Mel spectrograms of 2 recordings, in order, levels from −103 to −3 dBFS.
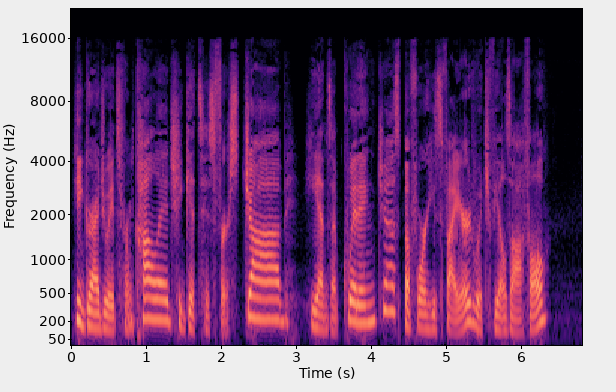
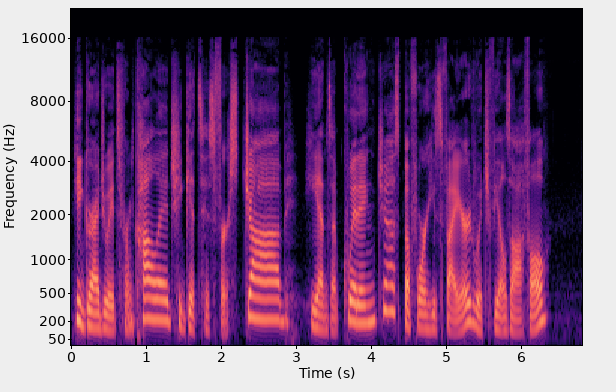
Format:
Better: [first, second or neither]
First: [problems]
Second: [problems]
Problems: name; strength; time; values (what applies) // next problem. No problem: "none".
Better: second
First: garbled, watery; slightly; nothing above 16 kHz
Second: none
